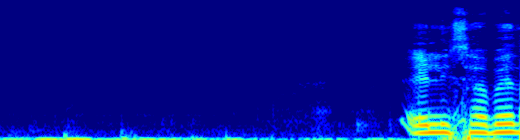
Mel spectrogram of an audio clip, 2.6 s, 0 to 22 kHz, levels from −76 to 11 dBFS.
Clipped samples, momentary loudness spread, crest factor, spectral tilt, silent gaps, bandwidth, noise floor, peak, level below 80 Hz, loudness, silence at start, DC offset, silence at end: under 0.1%; 27 LU; 16 dB; -7.5 dB/octave; none; 15.5 kHz; -45 dBFS; -4 dBFS; -34 dBFS; -18 LUFS; 0.05 s; under 0.1%; 0 s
